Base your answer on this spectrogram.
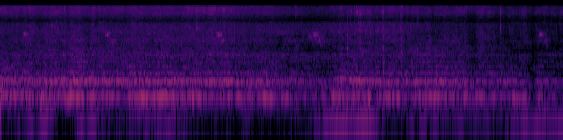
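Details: Worker honey bees in nonstop traffic at a feral colony: a dense, steady drone of overlapping wingbeats, humming low and even throughout, with faint soft low rumbles beneath.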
